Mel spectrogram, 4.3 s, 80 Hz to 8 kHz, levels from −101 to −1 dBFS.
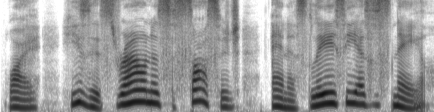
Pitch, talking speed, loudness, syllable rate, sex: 210 Hz, 180 wpm, -19 LUFS, 4.2 syllables/s, female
